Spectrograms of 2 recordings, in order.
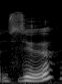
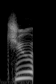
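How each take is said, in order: First: The first sound is a buzzing z. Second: The first sound is not a buzzing z. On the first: The speaker calls it right. "zoo죠" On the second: The speaker calls it wrong. "zoo 아니고"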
